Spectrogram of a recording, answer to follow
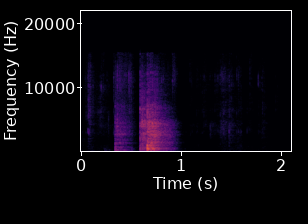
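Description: A small plastic sachet being cut open with scissors: two short crunchy crackles close together about half a second in, the second louder, then a few faint ticks of plastic.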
